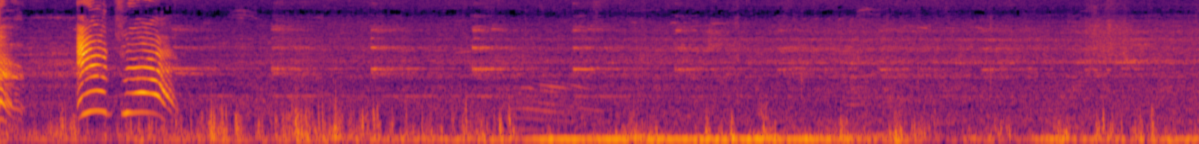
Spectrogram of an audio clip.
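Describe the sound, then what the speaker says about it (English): An Amtrak passenger train rolls by far off near Martinez Regional Shoreline, its low rumble and clatter swelling in the middle while people talk nearby and a few high whistling calls sound early on. "There! Amtrak!"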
